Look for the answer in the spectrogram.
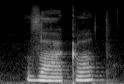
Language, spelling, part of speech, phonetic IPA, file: Czech, základ, noun, [ˈzaːklat], Cs-základ.ogg
- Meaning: 1. base (something from which other things extend; a foundation) 2. base (number raised to the power of an exponent) 3. basic (a necessary commodity, a staple requirement)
